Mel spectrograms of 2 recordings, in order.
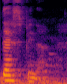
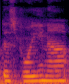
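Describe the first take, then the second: First: The name is said without an O sound. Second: The name is said with an O sound. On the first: The speaker calls it right. "It's a silent O" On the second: The speaker calls it wrong. "It's not Despoina"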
